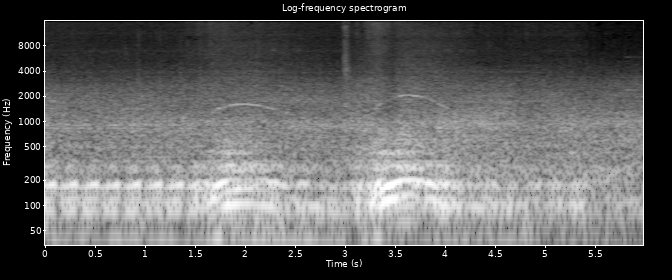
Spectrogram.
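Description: Lexus GS300's 2JZ-GE inline-six running at idle through newly fitted OBX headers and midpipe, with the throttle blipped twice, briefly raising the revs about two seconds in and again, louder, about three and a half seconds in, before it settles back to idle.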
